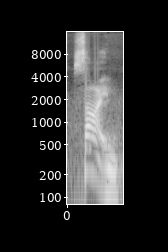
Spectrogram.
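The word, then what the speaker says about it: sign: তারপর খেয়াল করেন সাইলেন্ট লেটার জি এর পরে এন থাকলে, ভেরি ইজি, জি এর পরে এন থাকলে আপনার জি লেটারটি সাইলেন্ট থাকবে। এখানে খেয়াল করেন সাইন, ডিজাইন, নোম, জি এর পরে এন আছে।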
